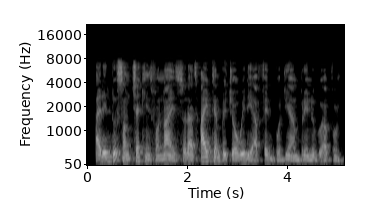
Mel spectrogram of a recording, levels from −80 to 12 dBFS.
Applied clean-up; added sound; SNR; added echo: none; none; none; none.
